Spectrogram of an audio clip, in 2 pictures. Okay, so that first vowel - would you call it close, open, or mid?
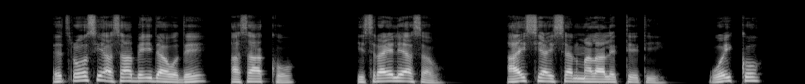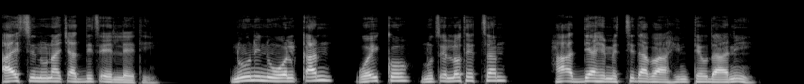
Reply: mid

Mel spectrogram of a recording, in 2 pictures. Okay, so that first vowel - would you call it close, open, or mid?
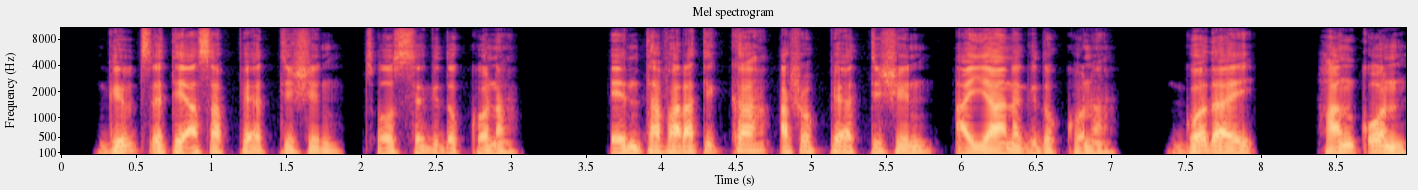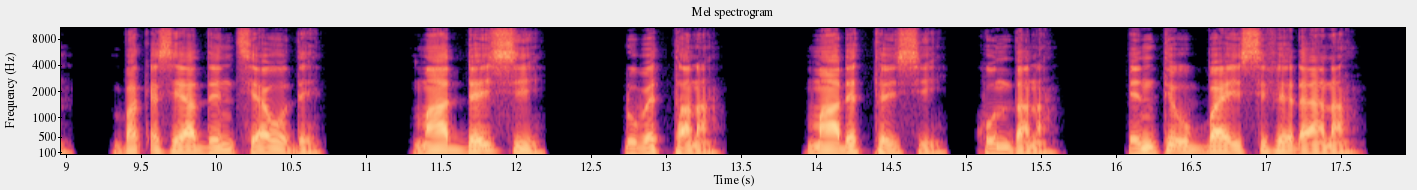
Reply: close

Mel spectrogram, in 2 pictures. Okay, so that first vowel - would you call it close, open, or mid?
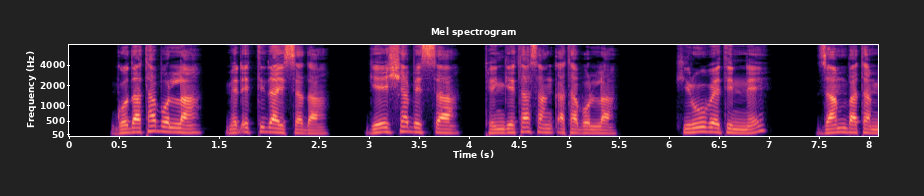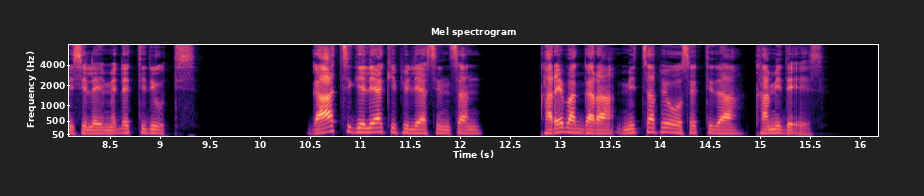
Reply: mid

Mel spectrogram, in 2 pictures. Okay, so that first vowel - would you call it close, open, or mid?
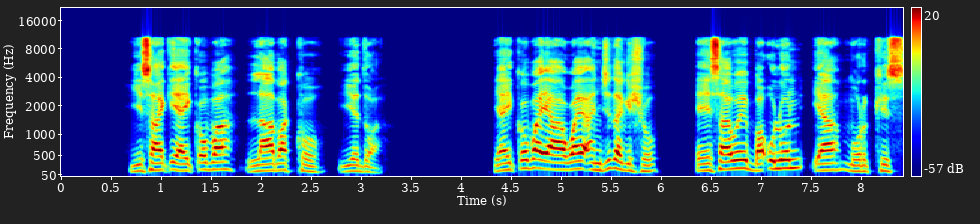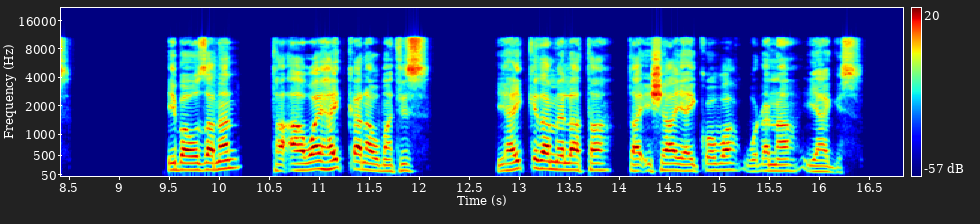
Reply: close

